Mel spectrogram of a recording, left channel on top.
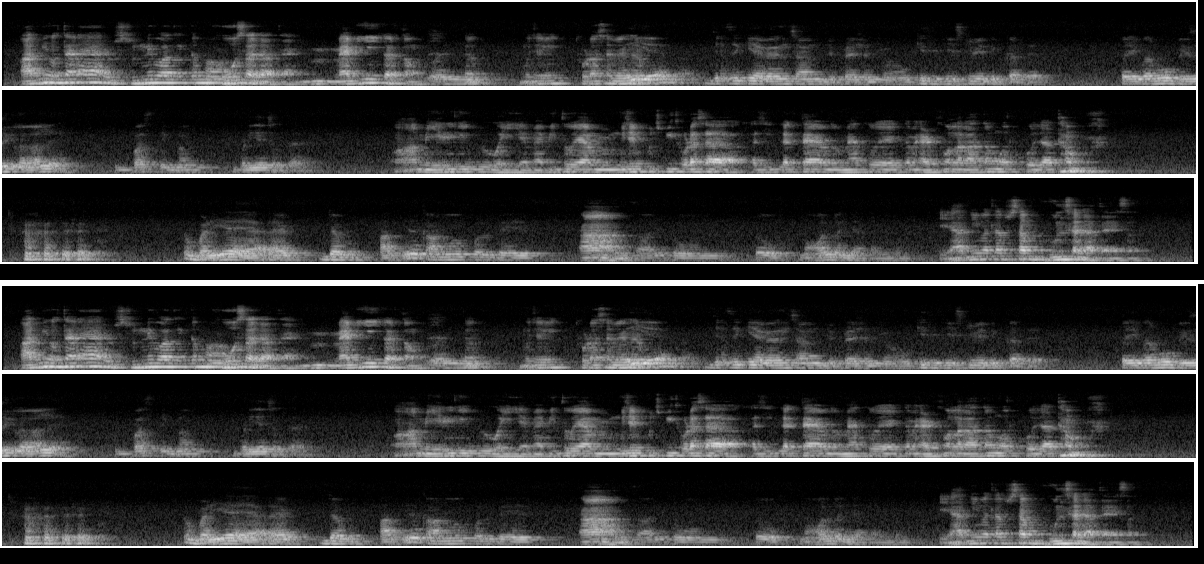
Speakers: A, on the right; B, on the left.
A: आदमी होता है ना यार सुनने के बाद एकदम
B: हाँ
A: खो सा जाता है म- मैं भी यही करता हूँ
B: वही
A: तो मुझे भी थोड़ा सा
B: वही
A: भी अगर
B: है जैसे कि अगर इंसान डिप्रेशन में हो किसी चीज की भी दिक्कत है तो एक बार वो म्यूजिक लगा ले तो बस एकदम बढ़िया चलता है
A: हाँ मेरे लिए भी वही है मैं भी तो यार मुझे कुछ भी थोड़ा सा अजीब लगता है तो मैं तो यार एकदम हेडफोन लगाता हूँ और खो जाता हूँ
B: <laughs> बढ़िया है यार हेड जब आती है ना कान में फुल बेस
A: <laughs> हाँ
B: एकदम सारी टोन तो माहौल बन जाता है एकदम
A: आदमी मतलब सब भूल सा जाता है ऐसा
